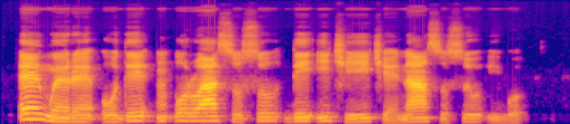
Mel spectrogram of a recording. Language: Igbo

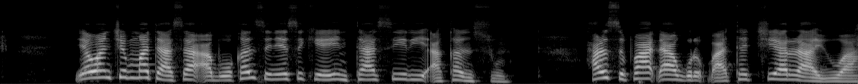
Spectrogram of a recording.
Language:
Hausa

